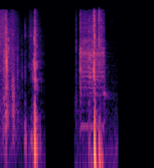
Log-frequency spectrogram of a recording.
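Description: Swoosh-and-hit sound effects of an animated logo reveal: two short bursts about a second apart, each ending in a sharp hit.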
